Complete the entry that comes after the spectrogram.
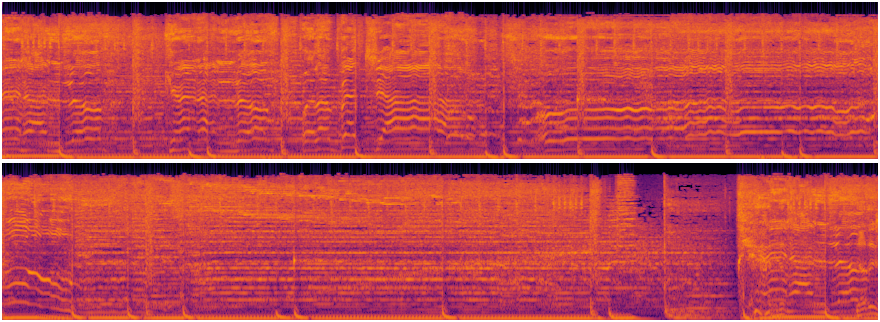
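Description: A loud, full short sample of a new R&B song by an upcoming male R&B singer from America, his sung vocal line over a steady beat and warm bass, playing continuously and briefly dropping out near the end.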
